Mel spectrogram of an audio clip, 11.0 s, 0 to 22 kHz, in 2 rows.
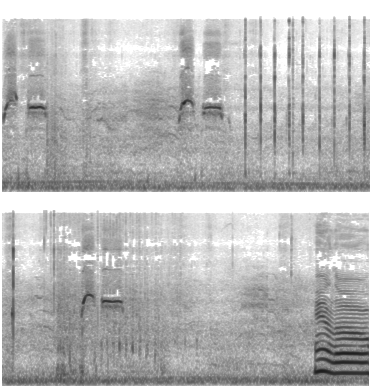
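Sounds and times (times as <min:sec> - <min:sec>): sharp clicks: 0:03.6 - 0:06.4.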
